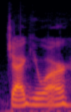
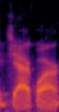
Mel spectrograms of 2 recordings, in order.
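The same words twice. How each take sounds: First: It is said in the British way. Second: It is said in the American way.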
